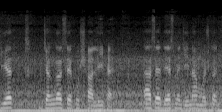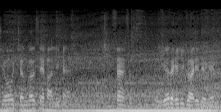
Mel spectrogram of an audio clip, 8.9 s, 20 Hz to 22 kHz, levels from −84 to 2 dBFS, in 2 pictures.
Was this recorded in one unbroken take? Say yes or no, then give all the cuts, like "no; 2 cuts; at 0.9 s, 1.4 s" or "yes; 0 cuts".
yes; 0 cuts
